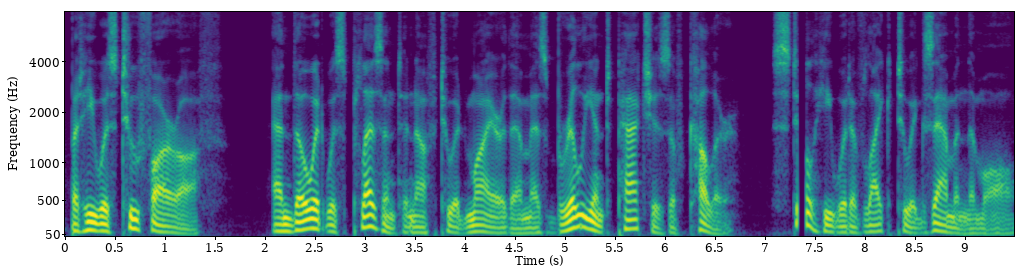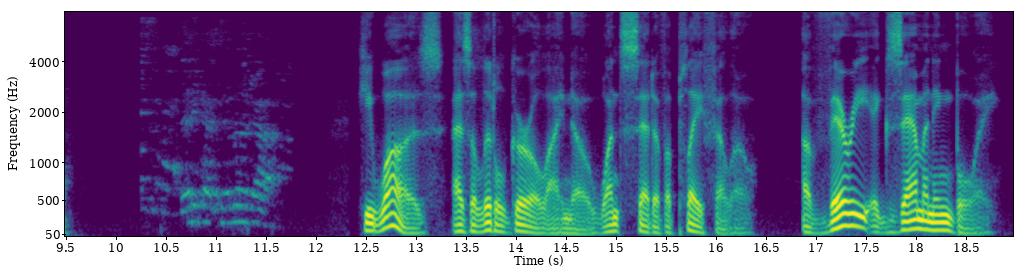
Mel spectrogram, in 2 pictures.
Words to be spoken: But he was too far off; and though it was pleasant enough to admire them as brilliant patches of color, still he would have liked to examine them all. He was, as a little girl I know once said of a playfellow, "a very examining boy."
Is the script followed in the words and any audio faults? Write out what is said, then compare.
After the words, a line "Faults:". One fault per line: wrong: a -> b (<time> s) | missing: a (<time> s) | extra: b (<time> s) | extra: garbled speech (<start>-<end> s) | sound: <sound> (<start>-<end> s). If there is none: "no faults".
But he was too far off; and though it was pleasant enough to admire them as brilliant patches of color, still he would have liked to examine them all. He was, as a little girl I know once said of a playfellow, "a very examining boy."
Faults:
sound: dropout (7.3-7.4 s)
sound: sniff (10.2-11.8 s)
